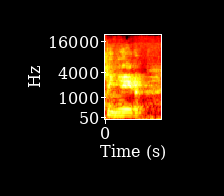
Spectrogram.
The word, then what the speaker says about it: Pinheiro: Like, you know, gringos call my name Pinheiro, but it's actually pronounced Pinheiro.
